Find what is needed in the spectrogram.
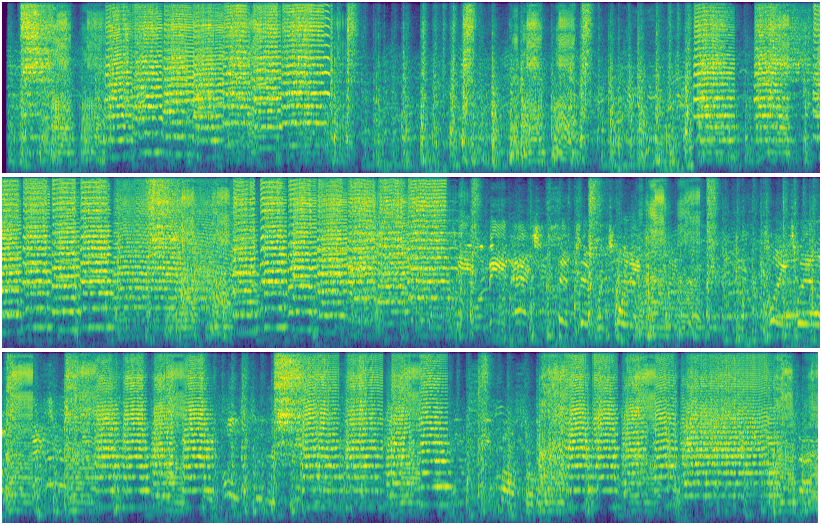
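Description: HBCU marching band playing a stand tune in the bleachers: brass led by sousaphones over drums, with crowd voices mixed in.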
